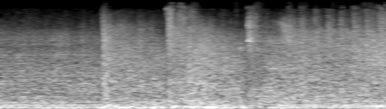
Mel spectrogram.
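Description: A tank gun fires at a command Panther in a World War II strategy game amid battlefield noise: a dense, loud wash of blasts with a few sharp reports standing out, no voices.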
